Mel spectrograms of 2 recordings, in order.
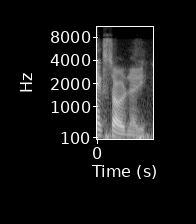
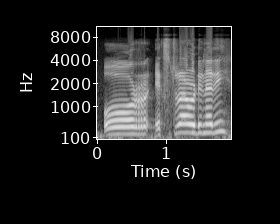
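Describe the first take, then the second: First: Said in the usual way. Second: extra ordinary said higher and louder, ordinary stretched with a rising tune; emphatic teaching stress. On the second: Shown as a demonstration. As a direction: lift ordinary up high and loud to show the word. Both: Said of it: "اس کو کیا بولتے ہیں؟".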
